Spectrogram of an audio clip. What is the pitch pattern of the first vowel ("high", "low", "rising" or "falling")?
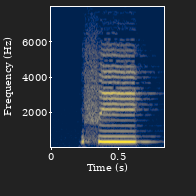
high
